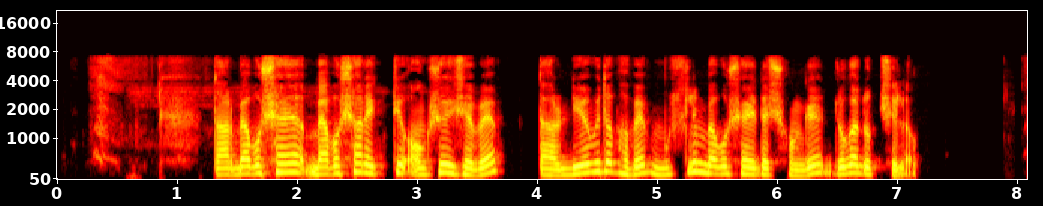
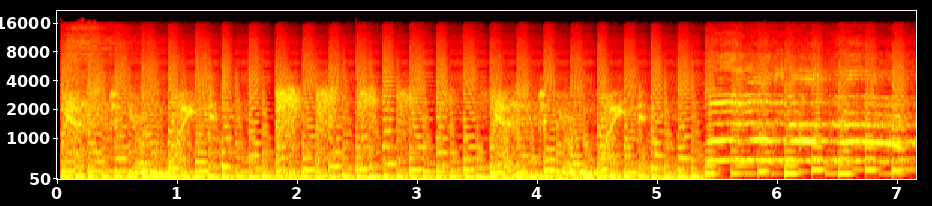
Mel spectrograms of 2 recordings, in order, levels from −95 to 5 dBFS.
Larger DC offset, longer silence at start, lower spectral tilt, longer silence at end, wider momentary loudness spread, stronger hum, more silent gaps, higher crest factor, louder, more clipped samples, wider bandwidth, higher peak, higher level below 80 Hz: second, under 0.1% vs 0.2%; first, 0.3 s vs 0 s; about the same, -5 dB/octave vs -4 dB/octave; first, 0.95 s vs 0 s; first, 19 LU vs 4 LU; neither; neither; about the same, 16 dB vs 16 dB; second, -18 LUFS vs -15 LUFS; neither; second, 7.4 kHz vs 16.5 kHz; about the same, -2 dBFS vs 0 dBFS; second, -56 dBFS vs -26 dBFS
